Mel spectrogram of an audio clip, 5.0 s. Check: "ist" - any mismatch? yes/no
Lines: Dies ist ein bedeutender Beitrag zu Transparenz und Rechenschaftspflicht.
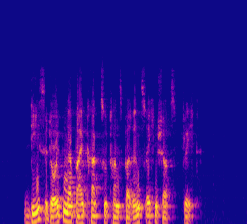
yes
